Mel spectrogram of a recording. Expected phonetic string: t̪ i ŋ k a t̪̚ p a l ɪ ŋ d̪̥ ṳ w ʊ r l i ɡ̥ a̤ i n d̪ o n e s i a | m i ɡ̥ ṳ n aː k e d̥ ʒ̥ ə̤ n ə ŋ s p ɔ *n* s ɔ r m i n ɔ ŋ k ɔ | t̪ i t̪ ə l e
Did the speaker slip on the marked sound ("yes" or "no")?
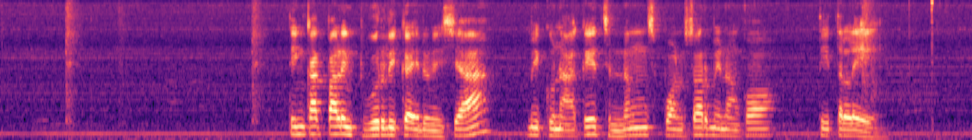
no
